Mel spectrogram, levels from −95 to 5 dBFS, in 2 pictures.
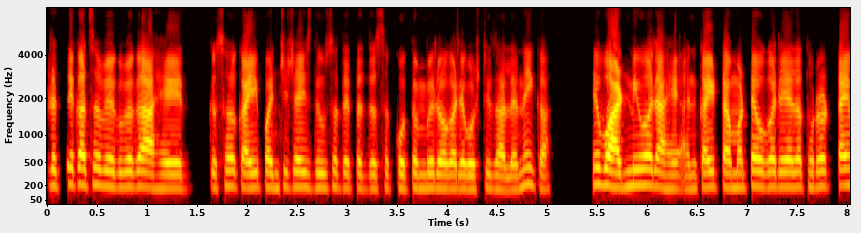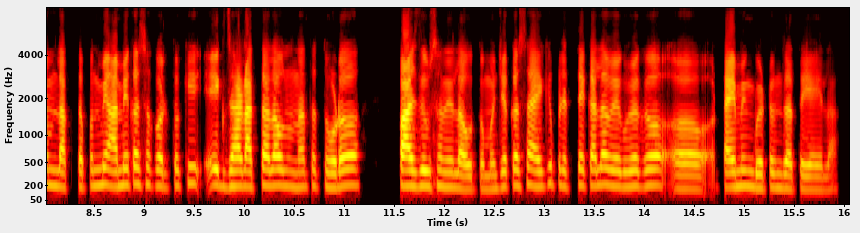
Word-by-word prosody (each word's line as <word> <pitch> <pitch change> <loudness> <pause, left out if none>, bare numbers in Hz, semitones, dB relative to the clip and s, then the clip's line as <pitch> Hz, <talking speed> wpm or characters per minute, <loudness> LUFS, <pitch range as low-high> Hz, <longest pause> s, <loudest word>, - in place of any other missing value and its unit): प्रत्येकाच 205 +2 0
वेगवेगळं 185 -2 -1
आहे. 170 -1 +3 0.3
कसं 190 +2 -3
काही 175 -1 +3
45 185 0 -3
दिवसात 175 +1 -6
येतात. 175 0 -4
जसं 170 +1 -7
कोथिंबीर 170 0 -3
वगैरे 165 0 0
गोष्टी 165 +1 -4
झाल्या 155 -1 -2
नाही 215 +4 -4
का. 160 -3 -5 0.5
ते - - -1
वाढणीवर 200 +1 +7
आहे 170 -2 +2
आणि 165 0 -9
काही 180 0 +4
टमाटे 180 +1 +1
वगैरे 185 0 0
यायला 185 0 +2
थोडा 185 +1 -1
टाईम 205 0 +2
लागतं, 185 0 -1
पण 200 - -7
मी 210 0 0
आम्ही 195 +2 +2
कसं 215 -1 -3
करतो 195 -1 -4
की 225 -1 -5
1 205 -2 -1
झाड 195 0 +4
आता 190 +2 +4
लावलं 195 -2 0
ना, 185 - -2
तर - - -6
थोडं 190 +3 +2 0.4
5 195 -1 +10
दिवसांनी 190 -2 -3
लावतो 160 -1 -1
म्हणजे 165 +4 -5
कसं 200 +1 -2
आहे 190 -1 +2
की 230 - -9
प्रत्येकाला 200 0 -2
वेगवेगळं 195 +1 -1 0.5
अ, - - -13
टायमिंग 190 +2 +2
भेटून 175 0 -4
जातं 165 -1 -3
यायला. 155 -1 -6
185 Hz, 200 wpm, -25 LUFS, 175-195 Hz, 0.5 s, 5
